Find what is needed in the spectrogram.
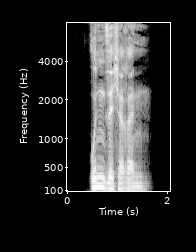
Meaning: inflection of unsicher: 1. strong genitive masculine/neuter singular 2. weak/mixed genitive/dative all-gender singular 3. strong/weak/mixed accusative masculine singular 4. strong dative plural
- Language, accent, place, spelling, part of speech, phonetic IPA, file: German, Germany, Berlin, unsicheren, adjective, [ˈʊnˌzɪçəʁən], De-unsicheren.ogg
